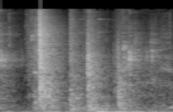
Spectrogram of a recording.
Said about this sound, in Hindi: अरे रुको भाई, आ रही हूँ, खोलती हूँ दरवाजा।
